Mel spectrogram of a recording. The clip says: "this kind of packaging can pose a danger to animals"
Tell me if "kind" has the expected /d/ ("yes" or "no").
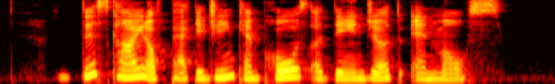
yes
